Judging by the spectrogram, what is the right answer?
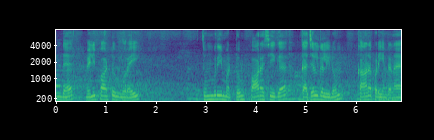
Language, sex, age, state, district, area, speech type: Tamil, male, 18-30, Tamil Nadu, Perambalur, rural, read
